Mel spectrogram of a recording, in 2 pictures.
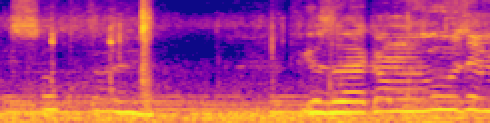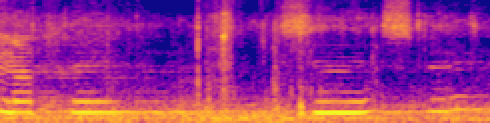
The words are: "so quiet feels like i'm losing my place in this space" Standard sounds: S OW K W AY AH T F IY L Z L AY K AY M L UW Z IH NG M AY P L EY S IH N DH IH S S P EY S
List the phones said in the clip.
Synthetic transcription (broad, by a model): S OW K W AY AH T F IY L Z L AY K AY M L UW Z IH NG M AY P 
